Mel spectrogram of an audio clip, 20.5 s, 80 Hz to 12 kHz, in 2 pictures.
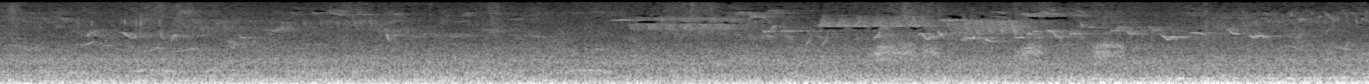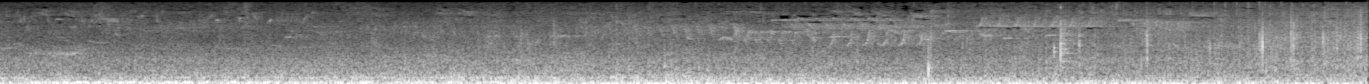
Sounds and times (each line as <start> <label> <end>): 0.0 Distant city traffic 20.5
0.0 birds are singing 20.5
